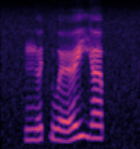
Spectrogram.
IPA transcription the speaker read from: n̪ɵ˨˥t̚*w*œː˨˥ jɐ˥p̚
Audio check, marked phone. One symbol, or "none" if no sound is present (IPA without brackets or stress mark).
w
